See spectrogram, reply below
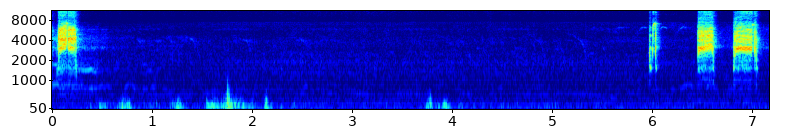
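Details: Grey francolin (teetar) call for coaxing a kept bird to answer: one loud harsh note at the start, low thumps and rustles, then three strident grating notes in quick succession near the end.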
